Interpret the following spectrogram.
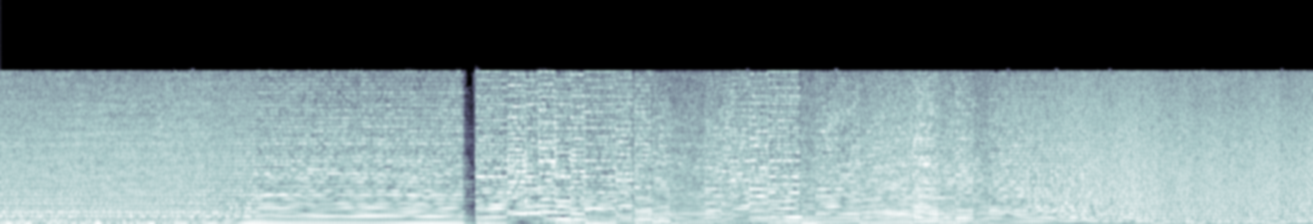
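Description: Moog One polyphonic synthesizer playing thick chords in unison mode, many detuned oscillators stacked on each note. One chord is held for the first few seconds, then the chords change abruptly, with notes sliding in pitch in the middle before new chords are held.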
